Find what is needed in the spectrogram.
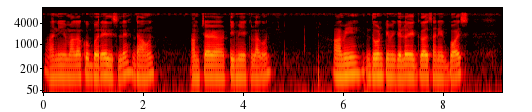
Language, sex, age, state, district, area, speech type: Goan Konkani, male, 18-30, Goa, Salcete, rural, spontaneous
